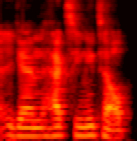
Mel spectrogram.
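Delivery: usual speaking voice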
